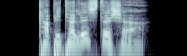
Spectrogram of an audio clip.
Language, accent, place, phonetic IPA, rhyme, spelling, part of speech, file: German, Germany, Berlin, [kapitaˈlɪstɪʃɐ], -ɪstɪʃɐ, kapitalistischer, adjective, De-kapitalistischer.ogg
- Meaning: 1. comparative degree of kapitalistisch 2. inflection of kapitalistisch: strong/mixed nominative masculine singular 3. inflection of kapitalistisch: strong genitive/dative feminine singular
